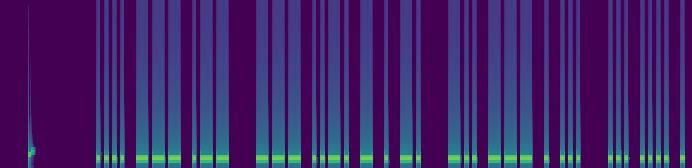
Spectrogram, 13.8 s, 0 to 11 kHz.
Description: Morse code, heard as a keyed tone, about 15 wpm, 700 Hz. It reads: HOW OFTEN DOES SHE
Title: Sentences from Top 1000 Words - Review Part 3 - 15wpm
